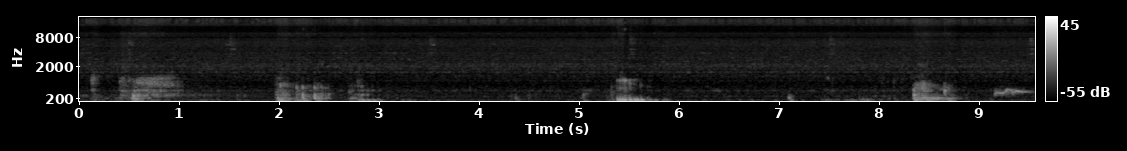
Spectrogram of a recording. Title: Stomach growling at work.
